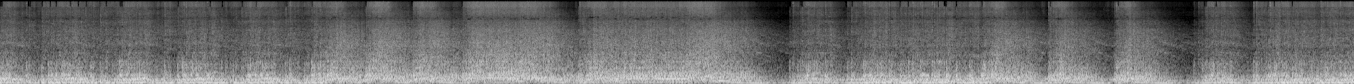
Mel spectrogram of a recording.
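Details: Methanol-converted blown, injected big-block V8 at first start-up: loud, uneven idle with lumpy stumbling beat and dropouts, one cylinder dead, fuel spraying out the exhaust; misfire, cause not yet found, owner believes plugs are fine.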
